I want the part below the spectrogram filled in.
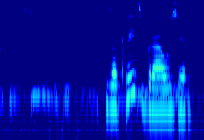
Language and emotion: Russian, neutral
